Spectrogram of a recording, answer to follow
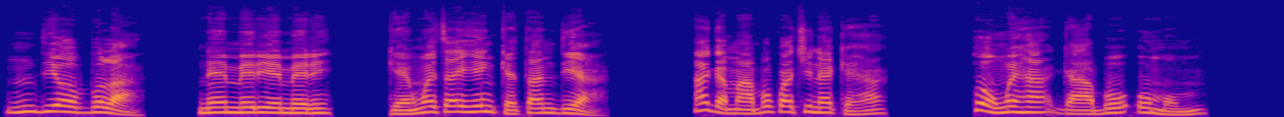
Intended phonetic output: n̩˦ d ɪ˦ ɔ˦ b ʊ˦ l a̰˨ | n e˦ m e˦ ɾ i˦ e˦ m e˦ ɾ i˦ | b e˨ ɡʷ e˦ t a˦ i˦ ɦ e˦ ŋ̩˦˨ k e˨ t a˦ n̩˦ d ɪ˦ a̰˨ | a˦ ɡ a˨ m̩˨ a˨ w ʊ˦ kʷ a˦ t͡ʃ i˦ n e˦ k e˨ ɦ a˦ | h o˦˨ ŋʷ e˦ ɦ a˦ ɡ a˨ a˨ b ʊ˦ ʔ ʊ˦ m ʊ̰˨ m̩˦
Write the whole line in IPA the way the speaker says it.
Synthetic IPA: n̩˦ d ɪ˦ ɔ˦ b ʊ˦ l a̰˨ | n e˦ m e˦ ɾ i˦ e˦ m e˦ ɾ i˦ | ɡ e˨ ŋʷ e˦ t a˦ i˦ ɦ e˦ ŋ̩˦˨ k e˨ t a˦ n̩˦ d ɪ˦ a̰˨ | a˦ ɡ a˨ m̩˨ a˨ b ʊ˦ kʷ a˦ t͡ʃ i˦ n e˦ k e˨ ɦ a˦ | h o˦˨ ŋʷ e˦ ɦ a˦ ɡ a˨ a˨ b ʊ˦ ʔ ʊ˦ m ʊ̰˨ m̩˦

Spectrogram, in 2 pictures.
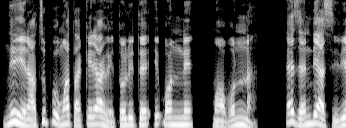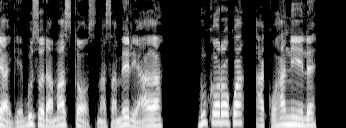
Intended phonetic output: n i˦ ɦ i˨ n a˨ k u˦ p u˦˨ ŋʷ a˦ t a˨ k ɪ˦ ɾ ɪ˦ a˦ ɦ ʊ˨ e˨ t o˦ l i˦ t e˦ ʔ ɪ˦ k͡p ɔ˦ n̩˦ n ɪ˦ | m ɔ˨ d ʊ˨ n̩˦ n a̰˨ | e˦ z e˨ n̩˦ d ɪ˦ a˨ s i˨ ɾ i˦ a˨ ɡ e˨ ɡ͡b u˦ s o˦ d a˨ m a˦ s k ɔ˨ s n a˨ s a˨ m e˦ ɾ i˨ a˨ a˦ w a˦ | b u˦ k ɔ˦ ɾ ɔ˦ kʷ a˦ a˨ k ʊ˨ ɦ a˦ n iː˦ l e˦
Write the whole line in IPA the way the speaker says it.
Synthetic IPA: n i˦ ɦ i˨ n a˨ t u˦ p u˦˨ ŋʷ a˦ t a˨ k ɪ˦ ɾ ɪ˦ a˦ ɦ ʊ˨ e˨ t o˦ l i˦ t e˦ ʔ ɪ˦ k͡p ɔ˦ n̩˦ n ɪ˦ | m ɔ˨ b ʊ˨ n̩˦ n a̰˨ | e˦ z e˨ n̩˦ d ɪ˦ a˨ s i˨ ɾ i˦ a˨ ɡ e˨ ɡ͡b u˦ s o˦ d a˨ m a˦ s k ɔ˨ s n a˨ s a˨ m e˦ ɾ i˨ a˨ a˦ ɣ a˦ | b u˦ k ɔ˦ ɾ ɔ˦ kʷ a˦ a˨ k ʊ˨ ɦ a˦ n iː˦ l e˦

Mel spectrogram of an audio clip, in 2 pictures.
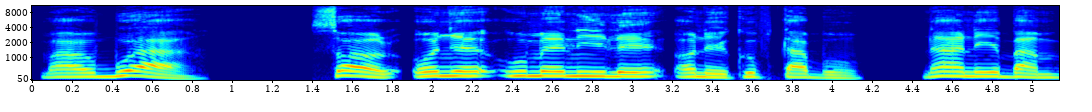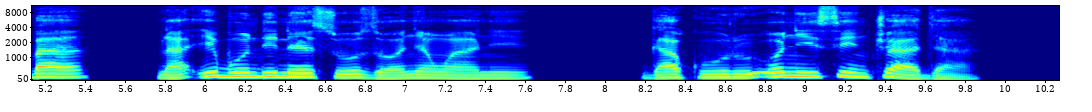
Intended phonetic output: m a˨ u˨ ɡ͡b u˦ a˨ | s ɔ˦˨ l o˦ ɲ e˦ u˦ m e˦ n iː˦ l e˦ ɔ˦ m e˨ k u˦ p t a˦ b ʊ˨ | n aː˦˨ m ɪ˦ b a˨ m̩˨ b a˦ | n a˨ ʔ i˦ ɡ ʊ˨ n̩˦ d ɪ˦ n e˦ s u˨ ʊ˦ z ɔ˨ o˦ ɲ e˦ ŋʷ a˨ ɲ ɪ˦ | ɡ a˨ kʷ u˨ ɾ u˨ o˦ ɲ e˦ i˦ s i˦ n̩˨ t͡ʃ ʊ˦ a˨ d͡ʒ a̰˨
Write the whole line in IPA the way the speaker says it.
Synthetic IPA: m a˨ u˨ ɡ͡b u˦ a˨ | s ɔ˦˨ l o˦ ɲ e˦ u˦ m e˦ n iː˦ l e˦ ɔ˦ n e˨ k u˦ p t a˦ b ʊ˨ | n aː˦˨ n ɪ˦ b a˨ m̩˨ b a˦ | n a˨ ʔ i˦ ɡ͡b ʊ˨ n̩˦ d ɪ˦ n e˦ s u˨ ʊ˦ z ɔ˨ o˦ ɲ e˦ ŋʷ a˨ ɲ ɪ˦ | ɡ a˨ kʷ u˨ ɾ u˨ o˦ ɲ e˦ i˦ s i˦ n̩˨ t͡ʃ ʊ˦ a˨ d͡ʒ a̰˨

